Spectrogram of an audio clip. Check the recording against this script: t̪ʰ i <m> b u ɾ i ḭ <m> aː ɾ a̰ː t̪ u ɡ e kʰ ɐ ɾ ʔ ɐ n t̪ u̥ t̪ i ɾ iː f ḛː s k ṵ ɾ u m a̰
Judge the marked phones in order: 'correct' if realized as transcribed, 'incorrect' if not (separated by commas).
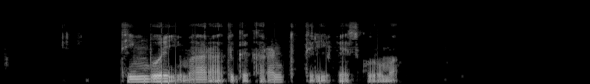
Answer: correct, correct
